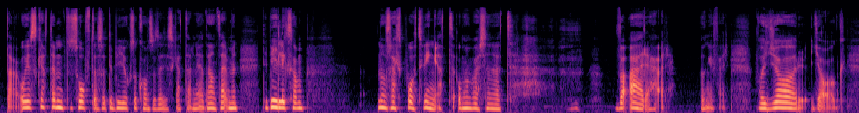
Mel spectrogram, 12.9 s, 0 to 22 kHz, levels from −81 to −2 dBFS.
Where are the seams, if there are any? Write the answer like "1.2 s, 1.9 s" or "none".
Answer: none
